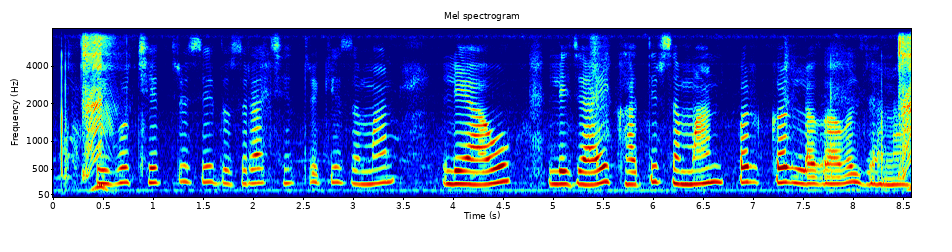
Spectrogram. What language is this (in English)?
Bhojpuri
